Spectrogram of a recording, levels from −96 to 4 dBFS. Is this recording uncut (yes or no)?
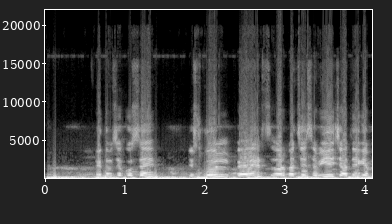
yes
